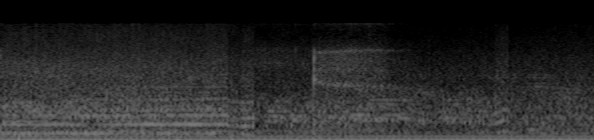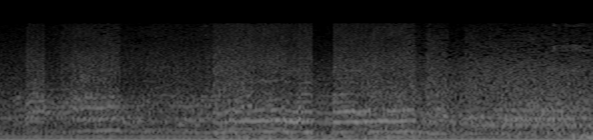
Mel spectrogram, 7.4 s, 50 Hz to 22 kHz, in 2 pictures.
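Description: A BMW GT3 race car drives around a track in a qualifying session, its engine a steady droning roar heard from inside or close by, with a commentator talking over it.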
